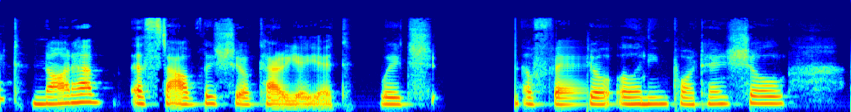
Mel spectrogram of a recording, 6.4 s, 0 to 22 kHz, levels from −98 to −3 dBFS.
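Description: At 3.68 s, speech resumes after a pause of 0.42 s with a clipped start. The output device went idle during the gap and needed time to wake. About 185 ms of the onset is lost, so the sound begins abruptly, missing its first part.

From 4.21 to 4.43 s, a stretch of audio is replaced by a fading buzz that continues the last sound. This is likely a long network dropout. The receiver filled the gap with that smeared tail, and the lost audio never plays.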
